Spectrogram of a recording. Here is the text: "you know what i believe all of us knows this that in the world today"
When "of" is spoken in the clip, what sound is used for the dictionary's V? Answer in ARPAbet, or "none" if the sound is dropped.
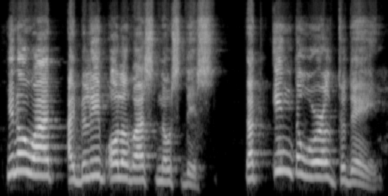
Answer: V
